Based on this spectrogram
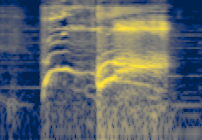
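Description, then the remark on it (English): A voice imitates the barbaric yell of someone lifting puppy chow into their Explorer: a rising strained groan, then a louder, harsher sustained roar, about a second and a half of bellowing in all. “When all of a sudden you screamed a barbaric yell as you lifted with your tree trunk legs and cleaved the puppy chow into your car.”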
